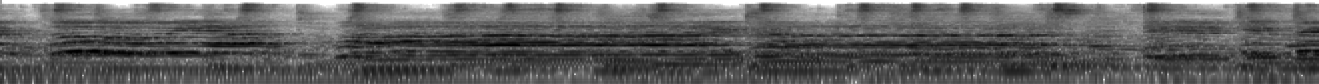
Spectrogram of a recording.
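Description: Women's voices singing together in harmony, holding long notes in phrases of a second or two, over strummed acoustic guitar and keyboard, played live.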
